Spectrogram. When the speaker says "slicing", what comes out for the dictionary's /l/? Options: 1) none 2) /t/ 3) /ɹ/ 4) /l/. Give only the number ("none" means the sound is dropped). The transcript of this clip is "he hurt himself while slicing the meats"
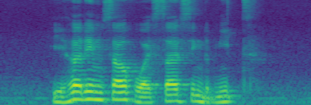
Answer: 1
